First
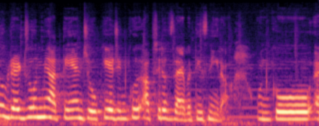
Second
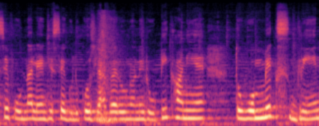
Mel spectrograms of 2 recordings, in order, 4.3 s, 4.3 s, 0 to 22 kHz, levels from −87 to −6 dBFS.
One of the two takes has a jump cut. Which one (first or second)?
second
